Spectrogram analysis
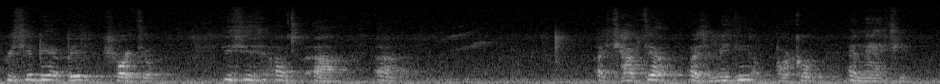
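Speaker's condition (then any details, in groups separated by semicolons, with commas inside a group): Traumatic brain injury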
